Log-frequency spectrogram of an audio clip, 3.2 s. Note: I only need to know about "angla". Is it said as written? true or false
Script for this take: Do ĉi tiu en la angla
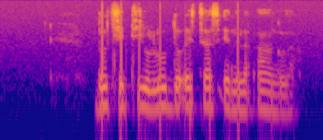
true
